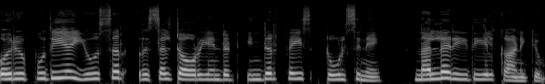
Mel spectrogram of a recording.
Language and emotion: Malayalam, neutral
